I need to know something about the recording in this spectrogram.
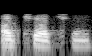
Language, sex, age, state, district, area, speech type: Urdu, male, 18-30, Delhi, Central Delhi, urban, conversation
